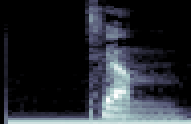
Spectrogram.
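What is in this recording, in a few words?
"thiem1", Teochew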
